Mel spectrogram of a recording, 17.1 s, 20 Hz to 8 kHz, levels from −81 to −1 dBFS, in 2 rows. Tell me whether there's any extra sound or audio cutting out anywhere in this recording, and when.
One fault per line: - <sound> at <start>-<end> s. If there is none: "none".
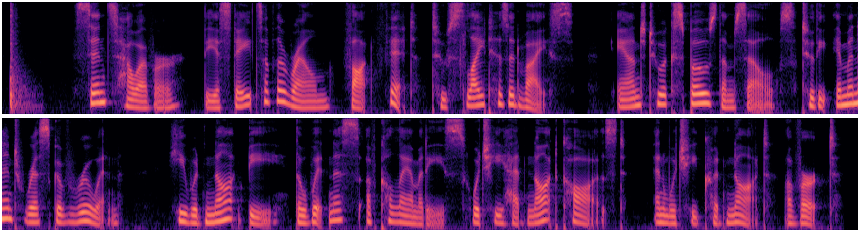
- thud at 0.1-0.4 s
